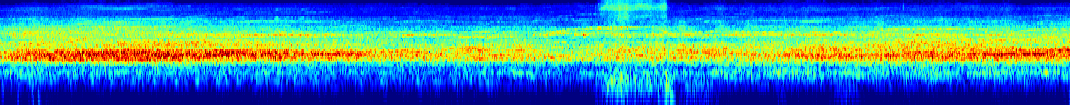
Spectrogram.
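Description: Large auditorium crowd cheering and whooping without a break, a dense mass of shouting voices that dips slightly midway and swells again near the end.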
